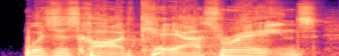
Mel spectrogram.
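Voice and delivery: ordinary talk, nothing marked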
